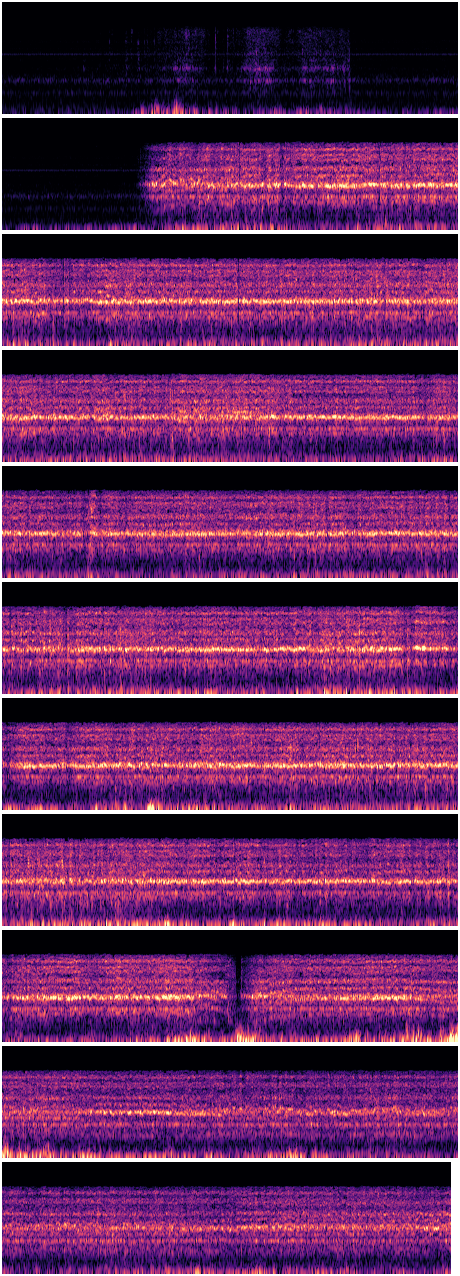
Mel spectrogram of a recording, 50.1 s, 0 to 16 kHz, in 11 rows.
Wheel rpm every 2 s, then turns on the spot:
0, 10, 10, 210, 230, 230, 230, 230, 230, 230, 230, 220, 230, 230, 230, 230, 230, 230, 230, 140, 210, 160, 160, 160, 160.
2-4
